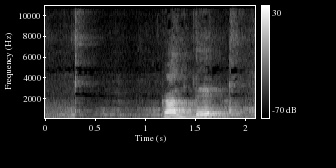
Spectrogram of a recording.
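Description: A steel spoon clinks once against a steel bowl about a third of a second in, as the marinated mutton is scooped out of the bowl; a woman's voice comes in over the second half.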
